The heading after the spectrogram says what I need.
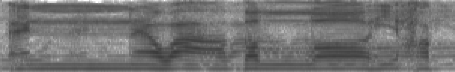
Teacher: الدال جاية تخينة عشان لفظ الجلالة مفخم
